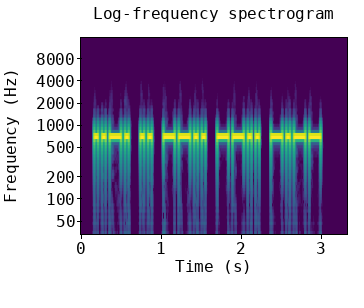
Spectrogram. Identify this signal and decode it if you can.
Morse code, heard as a keyed tone, about 25 wpm, 700 Hz. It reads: FIZZY
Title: Pangram Challenge v2 - 25wpm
